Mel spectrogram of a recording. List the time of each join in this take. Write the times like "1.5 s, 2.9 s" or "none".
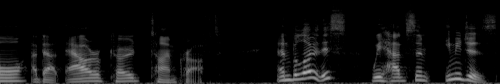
none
